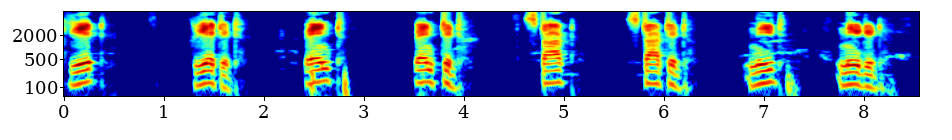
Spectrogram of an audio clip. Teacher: the final ed is pronounced like id sound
